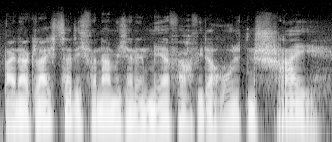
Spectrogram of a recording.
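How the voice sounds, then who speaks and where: A male actor playing a weary, ironic, haunted man who confesses to a stranger in a deliberate, courteous, literary monologue, in the style of 1950s German radio drama. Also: low-pitched, steady tone. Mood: haunted, reflective. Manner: literary, deliberate, ceremoniously polite, confiding. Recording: hissy 1950s radio recording, distant voice.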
